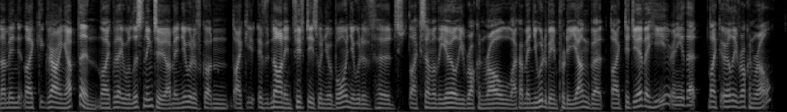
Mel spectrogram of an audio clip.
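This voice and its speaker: Speaking very fast, this man leaves hardly any pauses. His voice sits at a medium pitch and varies in an ordinary way. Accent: Australian. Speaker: podcast host. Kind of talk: interview.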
